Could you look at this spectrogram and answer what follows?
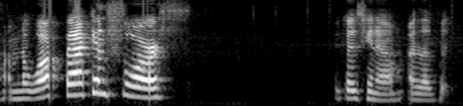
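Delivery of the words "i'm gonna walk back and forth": louder playful cat voice; mock cat voice. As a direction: voice the cat strutting proudly. Voicing the cat's thoughts.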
